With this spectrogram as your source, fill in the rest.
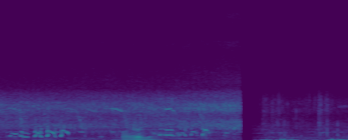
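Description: Chickens, including Rhode Island Reds, cluck and call alongside turkeys and ducks on a rural farm, a busy close chorus of fowl with a brief break, and someone speaks over part of it.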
